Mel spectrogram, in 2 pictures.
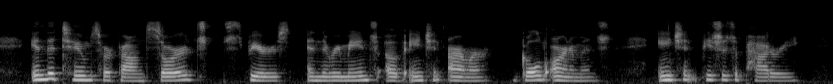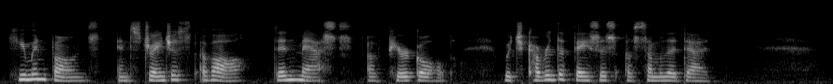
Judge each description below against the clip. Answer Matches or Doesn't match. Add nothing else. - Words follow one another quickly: Doesn't match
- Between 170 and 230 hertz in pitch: Matches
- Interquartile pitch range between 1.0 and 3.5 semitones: Matches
